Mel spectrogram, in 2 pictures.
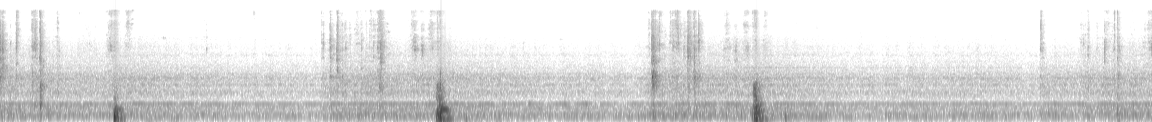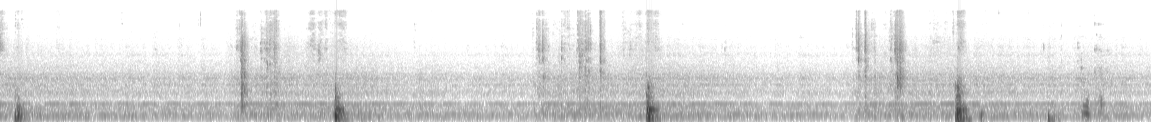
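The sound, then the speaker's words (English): Tarot cards being handled, giving sharp papery taps and slaps at a steady interval of about three seconds, with softer rustles between them over a constant low background. “All right, let me get the tarot cards.”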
